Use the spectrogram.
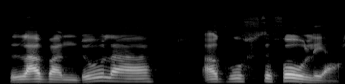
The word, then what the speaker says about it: Lavandula angustifolia: said it because that's those are the kind of pronunciations we use in latin class so that's pronounced la vanduula agustifolia and it's not spanish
